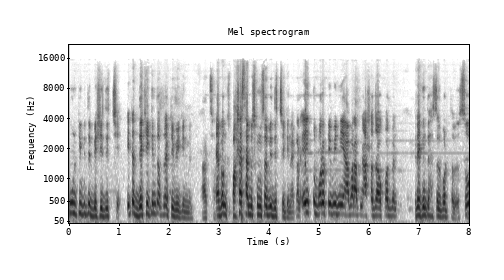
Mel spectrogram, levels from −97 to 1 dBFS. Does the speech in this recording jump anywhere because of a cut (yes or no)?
no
